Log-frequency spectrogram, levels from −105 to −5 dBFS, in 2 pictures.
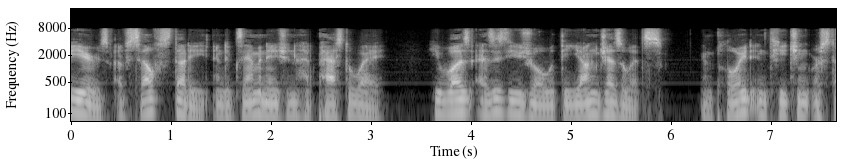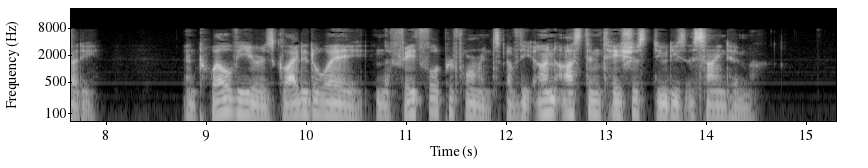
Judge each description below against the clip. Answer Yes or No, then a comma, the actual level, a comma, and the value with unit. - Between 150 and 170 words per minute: Yes, average, 155 wpm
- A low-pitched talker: Yes, very low, 85 Hz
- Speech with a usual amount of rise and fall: Yes, average, 3.6 semitones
